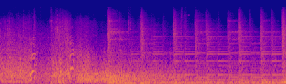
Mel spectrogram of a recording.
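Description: Tense background music from the drama's score, with sustained notes swelling in about halfway through, over the scuffling and short grunts of a struggle.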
